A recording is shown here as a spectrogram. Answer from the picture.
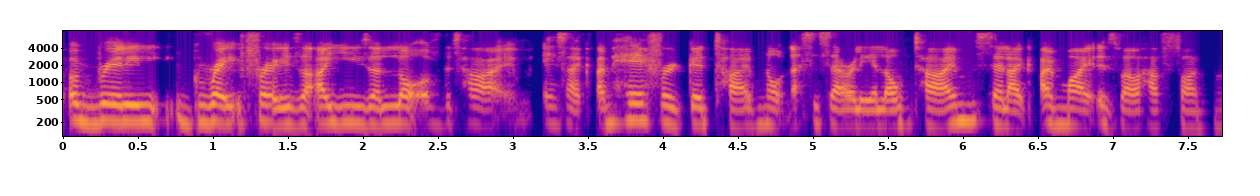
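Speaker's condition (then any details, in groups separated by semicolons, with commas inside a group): No condition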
